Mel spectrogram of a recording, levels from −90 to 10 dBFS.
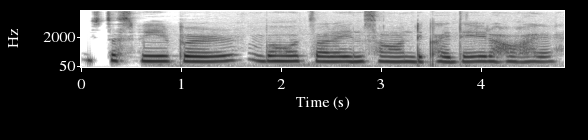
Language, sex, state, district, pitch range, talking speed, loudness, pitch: Hindi, female, Arunachal Pradesh, Papum Pare, 225-245 Hz, 125 wpm, -14 LUFS, 230 Hz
